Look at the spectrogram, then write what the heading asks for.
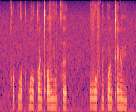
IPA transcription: kʼokwɔkɓokɔɳ kʼɔvywt̪ʰə | vofɽy poɳkʼɛɳ y

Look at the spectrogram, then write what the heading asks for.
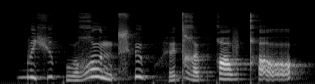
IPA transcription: bɘ˥˩çy˥˩kʷu˩ ʁo˥˩nt͡sʰʏ˥˩kʷ hɘ˩˥dʁɘ˩˥pqɔ˧v qʰɔ̰˥

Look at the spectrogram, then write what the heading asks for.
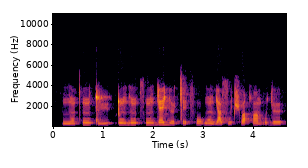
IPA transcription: ɲõ˩˥t̪ʰũ˥ǃy˩˥ | ʈũ˧ɟũ˥˩t͡sʰũ˥ ɟɛ˥ʎø˩˥ǀɪ˩t͡sʰo˧ ɡõ˥˩ʎa˥sʷɪ˩t͡ʃʰʊ˥ qʰõ˥˩ bʊ˩˥ɟø˥

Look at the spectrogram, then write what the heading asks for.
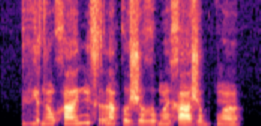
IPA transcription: vʲadœ̃o̯xãe̯ nʲœ̃srãkə ʒœɣə bœ̃e̯xa ʒœbkʷœ̃

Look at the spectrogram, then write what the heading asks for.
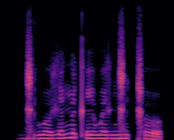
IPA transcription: ɡ͡ǁiwozɛ ŋœtʼe wəzŋ͡ǁi ǁo

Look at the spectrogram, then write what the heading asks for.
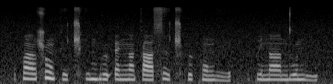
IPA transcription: pãːʂõke̤ ʈ͡ʂʰi̤mbɯʔɛ ŋãkaːsɛ̤ʈ͡ʂʰɯ kõŋe̤ | pinãːnduni̤

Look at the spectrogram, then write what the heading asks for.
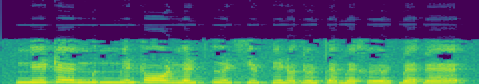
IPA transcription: ŋe ʈɛːŋ͡mɨŋ͡miɳʈɔːɳ ŋɛɳt̪ʰɨːɳ sʲuɳhiɳœ ɗøɳt̪ɛ bɛxøːɳ ɓɛɗɛː

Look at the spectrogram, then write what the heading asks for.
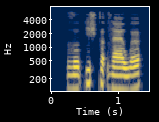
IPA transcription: ɣɤkiʃkɐʔ zæwœ

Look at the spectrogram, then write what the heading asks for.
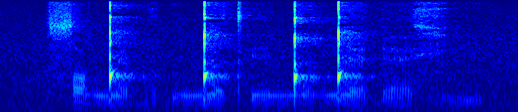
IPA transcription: sˤʊ ŋ͡ǃɛbʊɠʊ ŋ͡ǃətʼɪː ŋ͡ǃɔŋ͡ǃɛɠɛː xi

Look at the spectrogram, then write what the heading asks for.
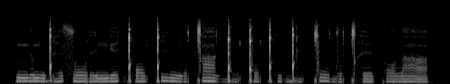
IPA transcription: nʲonʲɡ͡ǃeso ɾinʲe ǃʼɔu̯ǃi ŋoǀa ɡ͡ǃoǃoǃʰiɡ͡ǃi ǀu doǀʰe kɔla

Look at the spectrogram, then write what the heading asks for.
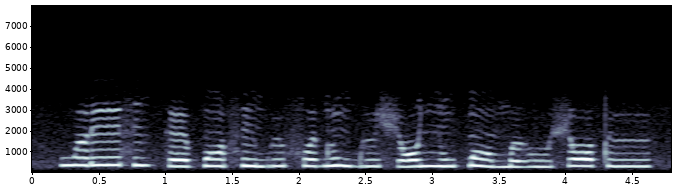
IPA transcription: wə˧ ɾeː˦si˧kɛ˨ pɔ̃˧sĩ˧bɨ˧ fə˧dũ˦ ɡ͡bɨ˧ ʃɔ˨˦ɲũ˧ k͡pɔ̃˦˨mə˨ɣu˨ ʃɔ˦tɨ˧

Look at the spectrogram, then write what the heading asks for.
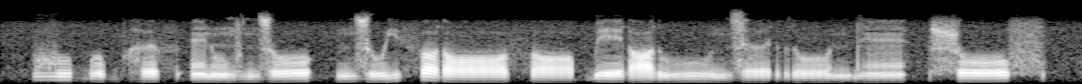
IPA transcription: ɣuɓobʱəːθʔɛ̃ ɾũvnzo | nzujθɔ ɾɔːθɔː ɓe ɾɒ ɾuːnzəːroːndɛ̃ | ɬof

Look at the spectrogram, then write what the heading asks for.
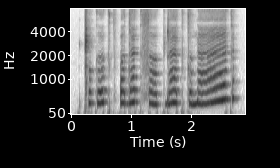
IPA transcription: ǁokəːk t͡sʼɐdæk sɐːkɖæk təŋæːk

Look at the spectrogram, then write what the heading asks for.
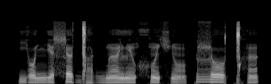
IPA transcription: jonʲɐɬəɡ͡ǀa ɡ͡bə̃lʲə̃ xʷə̃çõ | ɮoǀʰə̃

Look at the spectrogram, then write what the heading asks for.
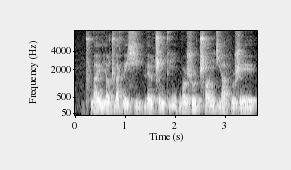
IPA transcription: ʈ͡ʂʰwa˨˩ɪ̯ljä˧˥ʈ͡ʂwä˧xwe˩ɪ̯ ɕi˨˩ pɥɛ˧˥ ʈ͡ʂə˧˥nt̪ʰi˥ŋpwɔ˥ ʂu˥˩ʈ͡ʂʰɑ˥ŋɕjä˨˩ fu˥˩ʂe˥ɪ̯

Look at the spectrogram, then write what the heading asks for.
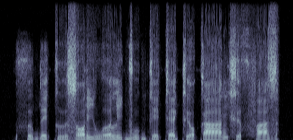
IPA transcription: θɯ˨˦bɾe˦kɯ˧˩˧ zɔ˨˦ɾi˥˨wɤ˨˦ li˥˨ɡwu˦ɡke˧˩kɛ˨˦ kʲɔ˧˩kaː˧˩ŋ xʲɤ˦θfa˨˦z

